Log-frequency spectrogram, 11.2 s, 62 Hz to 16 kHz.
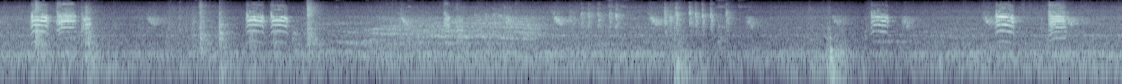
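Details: Zebra finch family in a large cage, parents feeding young, on 18 December 2022: short nasal, buzzy calls in clusters of two or three, scattered through the recording, with soft thumps and wing flutters in between.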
